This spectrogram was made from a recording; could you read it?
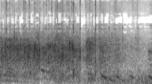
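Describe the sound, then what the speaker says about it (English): Audience applause at a healthcare innovation conference: dense, loud clapping from a large room that runs steadily, then eases slightly in the second half with a few whoops and murmurs mixed in. "So go ahead, give yourselves a round of applause"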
